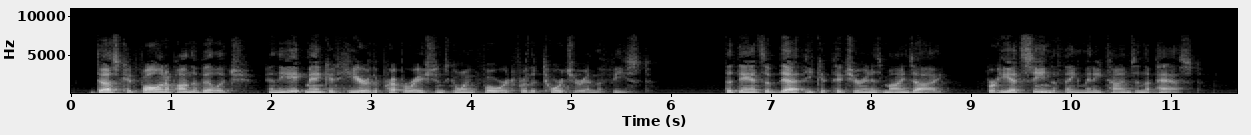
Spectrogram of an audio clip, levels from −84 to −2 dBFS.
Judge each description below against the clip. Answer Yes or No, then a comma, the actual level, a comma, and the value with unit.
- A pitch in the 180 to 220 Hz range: No, low, 105 Hz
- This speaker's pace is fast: Yes, fast, 220 wpm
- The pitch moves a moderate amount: No, narrow, 2.2 semitones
